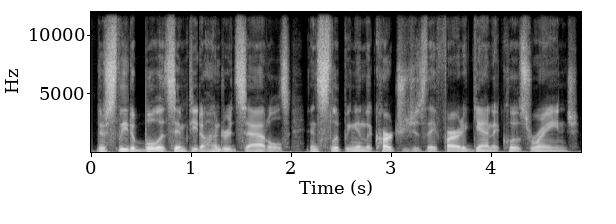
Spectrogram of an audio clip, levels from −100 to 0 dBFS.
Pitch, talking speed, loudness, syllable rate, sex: 95 Hz, 230 wpm, -21 LUFS, 6.5 syllables/s, male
